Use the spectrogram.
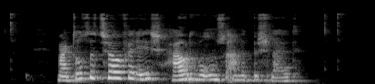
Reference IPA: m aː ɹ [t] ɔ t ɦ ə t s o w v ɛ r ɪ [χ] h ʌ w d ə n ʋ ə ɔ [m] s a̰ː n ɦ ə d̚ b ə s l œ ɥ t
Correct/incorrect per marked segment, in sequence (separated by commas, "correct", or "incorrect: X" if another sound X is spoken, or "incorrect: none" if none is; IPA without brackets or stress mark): correct, incorrect: s, incorrect: n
